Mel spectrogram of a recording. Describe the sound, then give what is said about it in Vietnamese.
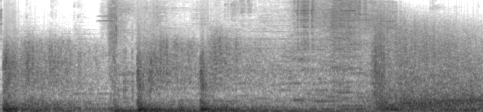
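A series of heavy bomb explosions, several deep booming blasts in quick succession over a continuous low rumble, sounding large, with no voices. “Khi hàng ngàn quả bom phát nổ cùng lúc, đó là lúc sự sống của nhân loại chấm hết trên hành tinh này.”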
